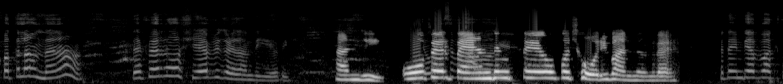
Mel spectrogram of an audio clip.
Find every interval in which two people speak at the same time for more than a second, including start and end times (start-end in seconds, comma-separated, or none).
none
